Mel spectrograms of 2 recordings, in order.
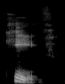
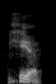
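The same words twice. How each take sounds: First: The name is said the Ukrainian way. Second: The name is said the anglicized way. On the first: This is how the locals say it. The speaker calls it right. "the way how we pronounce it, and that's the right way to pronounce it too" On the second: This is how English speakers adapted it. The speaker calls it wrong. "and not"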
